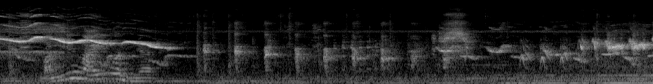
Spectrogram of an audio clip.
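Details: Tame caged Chinese hwamei opens with a bright wavering whistle, followed by a series of short clipped chattering notes and harsh squawks at irregular intervals, with a quieter whistle at the end.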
